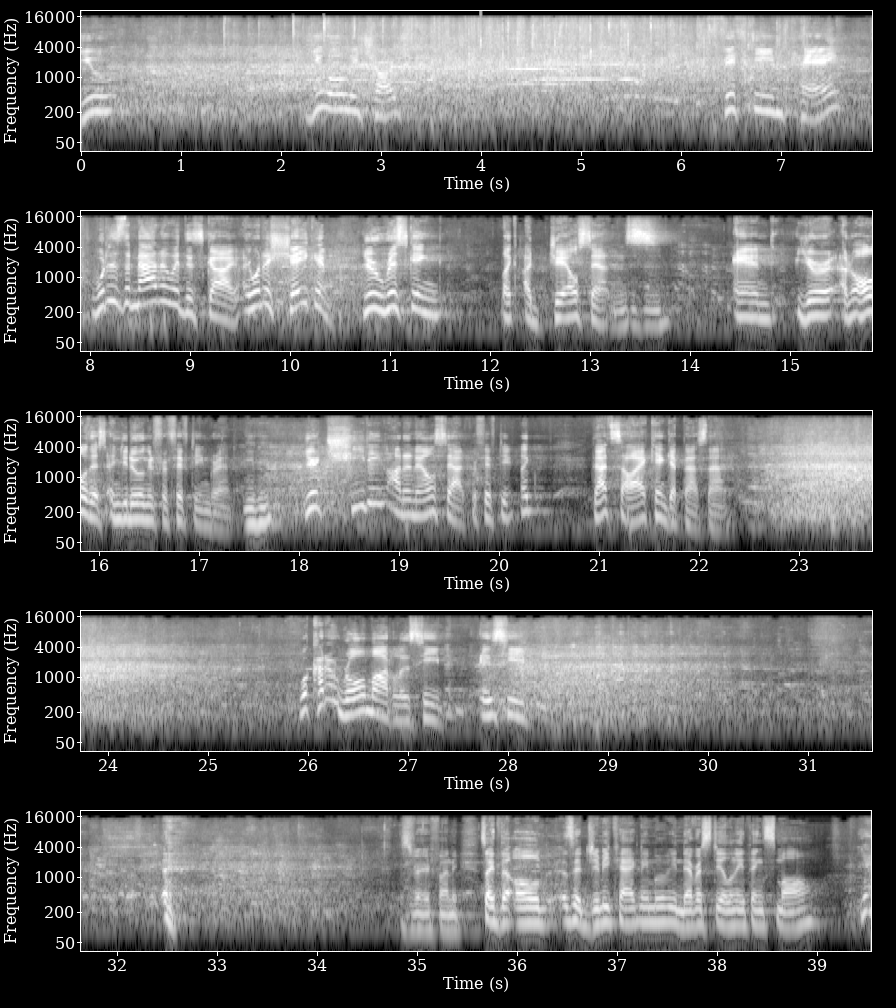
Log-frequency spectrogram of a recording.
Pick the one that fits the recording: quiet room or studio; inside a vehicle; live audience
live audience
